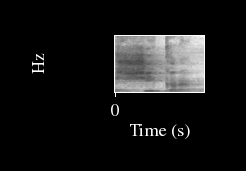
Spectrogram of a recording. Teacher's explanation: que o som mais forte é na antepenúltima sílaba · O xi é a pronúncia mais forte, é a antepenúltima sílaba, então é uma palavra proparoxítona e precisa ser acentuada. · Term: sílaba tônica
